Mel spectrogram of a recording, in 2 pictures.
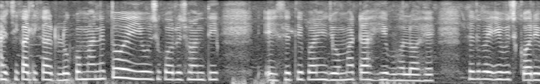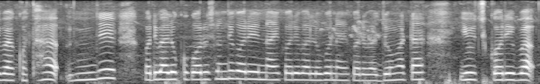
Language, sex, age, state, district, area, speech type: Odia, female, 18-30, Odisha, Nuapada, urban, spontaneous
